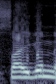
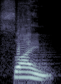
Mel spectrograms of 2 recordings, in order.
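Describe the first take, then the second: First: A g sound is heard before the n. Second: No g sound is heard before the n. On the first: The speaker calls it wrong. "जी से मतलब नहीं, साइगन नहीं" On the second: The speaker calls it right. "N से पहले जी silent रहता है"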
